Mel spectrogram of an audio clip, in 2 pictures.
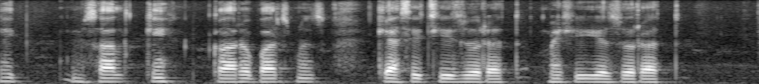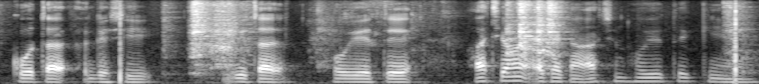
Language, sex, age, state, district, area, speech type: Kashmiri, male, 18-30, Jammu and Kashmir, Kupwara, rural, spontaneous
